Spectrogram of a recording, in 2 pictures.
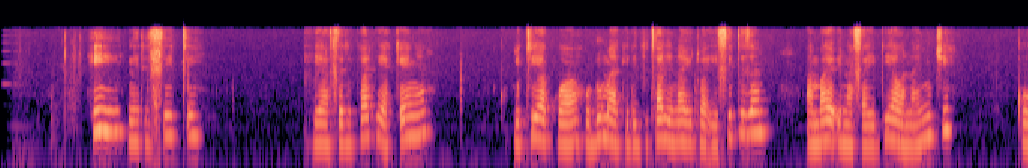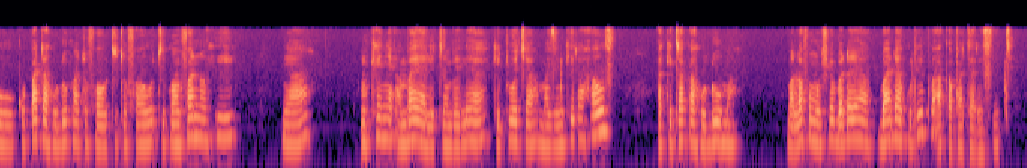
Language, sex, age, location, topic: Swahili, female, 25-35, Kisii, finance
